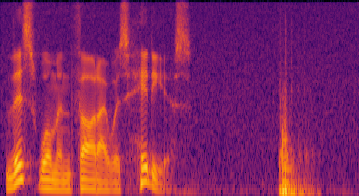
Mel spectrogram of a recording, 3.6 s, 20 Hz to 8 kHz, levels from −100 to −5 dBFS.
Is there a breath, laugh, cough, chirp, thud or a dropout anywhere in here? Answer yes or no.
yes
